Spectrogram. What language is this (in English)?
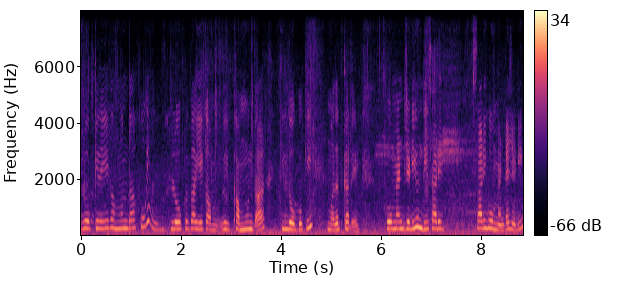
Dogri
